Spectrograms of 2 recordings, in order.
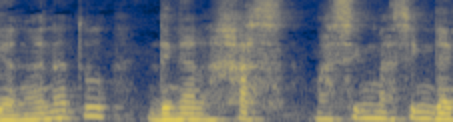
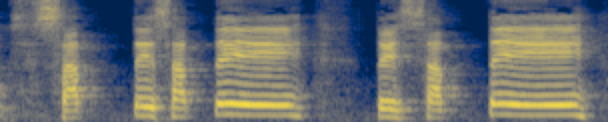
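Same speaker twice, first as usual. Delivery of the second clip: high, loud "teh sate" cry; standard satay-seller call; 8 semitones higher, 5 dB louder, much slower than usual. Shown as a demonstration. Madurese satay vendor everyone recognises, high loud call. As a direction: ring out the last syllable. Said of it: "Mereka udah pada tahu".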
